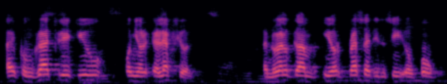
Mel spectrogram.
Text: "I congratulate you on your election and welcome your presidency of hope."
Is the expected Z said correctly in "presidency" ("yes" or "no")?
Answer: no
